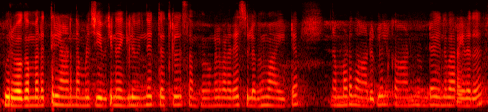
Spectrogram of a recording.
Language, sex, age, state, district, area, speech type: Malayalam, female, 18-30, Kerala, Idukki, rural, spontaneous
